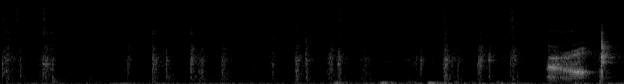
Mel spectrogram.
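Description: Tarot cards are shuffled by hand in a quiet room, giving a series of soft, rhythmic riffling bursts with a brief rustling flurry near the end as cards are drawn.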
